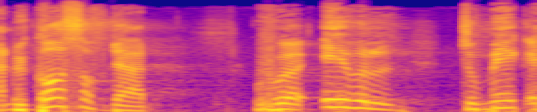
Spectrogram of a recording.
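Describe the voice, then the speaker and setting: A man with a Northeast Indian accent, recorded with a dry, close sound and no echo. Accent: Indian (Khasi) English. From Meghalaya, India. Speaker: rural development worker. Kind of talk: conference talk.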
